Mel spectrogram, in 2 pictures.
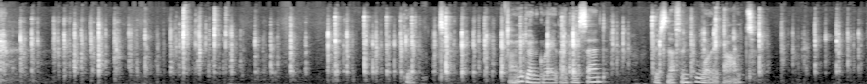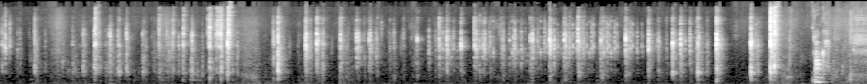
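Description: Rapid computer keyboard typing clicks in irregular bursts run throughout, close and crisp, while a soft-spoken voice talks reassuringly at times during a cranial nerve exam roleplay.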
